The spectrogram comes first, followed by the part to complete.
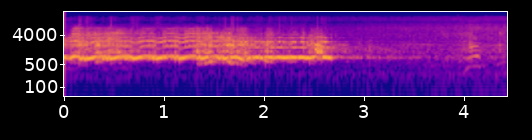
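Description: Emergency vehicle siren sounding a loud warbling tone, which cuts off abruptly about two-thirds of the way in.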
